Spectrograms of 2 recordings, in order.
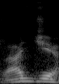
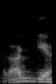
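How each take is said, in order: First: The word has the pure, traditional pronunciation. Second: The word has the common school-style pronunciation. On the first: The speaker calls it right. "शुद्ध उच्चारण जो है वह राज्य है" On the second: The speaker calls it wrong. "यानी राज्य ही पढ़ सकते हो, लेकिन ये स्कूल टाइम में पढ़ाते हैं"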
